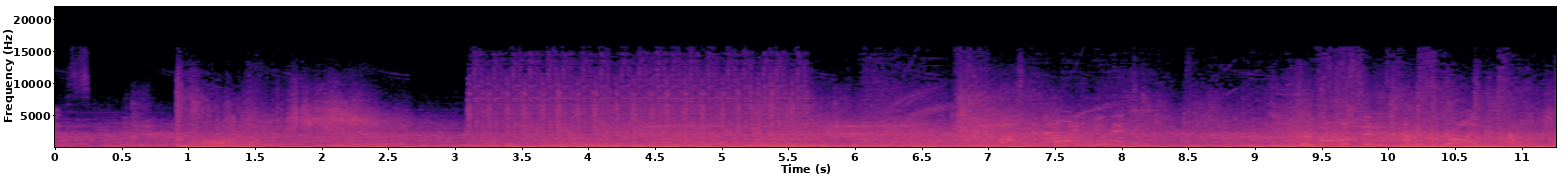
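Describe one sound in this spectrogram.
A jet thruster roars with a deep, steady rumble.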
